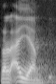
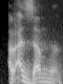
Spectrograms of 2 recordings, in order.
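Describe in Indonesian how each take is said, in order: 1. Konsonan di tengah itu bunyi y. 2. Konsonan di tengah itu bunyi z.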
